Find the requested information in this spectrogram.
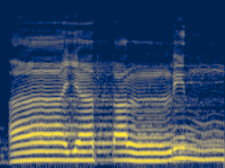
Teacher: [Tertawa] di sini bertemu dengan huruf lam warna orange di sini namanya bacaan Idgham bilagunnah hanya masuk tanpa ditekan lama-lama tanpa mendengung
